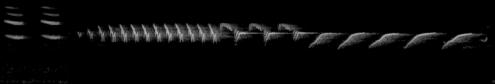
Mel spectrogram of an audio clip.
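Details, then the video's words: Tree pipit song building from an accelerating trill into four slow, drawn-out rising slurred whistles spaced about half a second apart. "tree pipit sound صوت جشنة الأشجار"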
